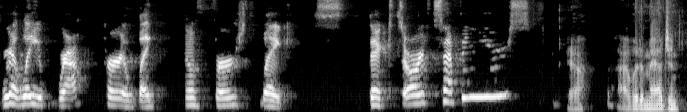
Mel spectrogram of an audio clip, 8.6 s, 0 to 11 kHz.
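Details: Adult woman with progressive ataxia of still-undiagnosed type, onset at age 26, affecting balance, speech and causing nerve pain, primarily a wheelchair user, also severe anxiety and depression; ataxic dysarthria.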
